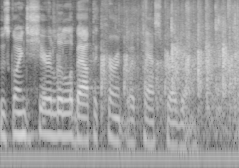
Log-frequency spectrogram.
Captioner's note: background applause; applause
